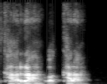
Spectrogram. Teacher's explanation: The tongue taps the roof of the mouth once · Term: rolling R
